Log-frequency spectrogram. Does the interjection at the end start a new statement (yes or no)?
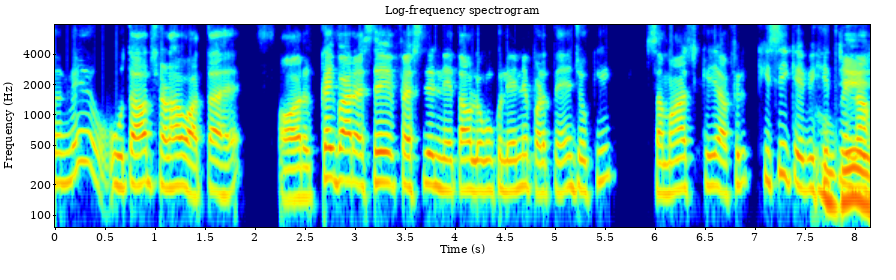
yes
